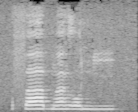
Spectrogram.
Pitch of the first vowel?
high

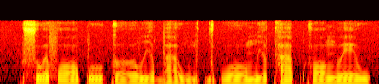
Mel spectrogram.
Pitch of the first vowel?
falling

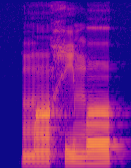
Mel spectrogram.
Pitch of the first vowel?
low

